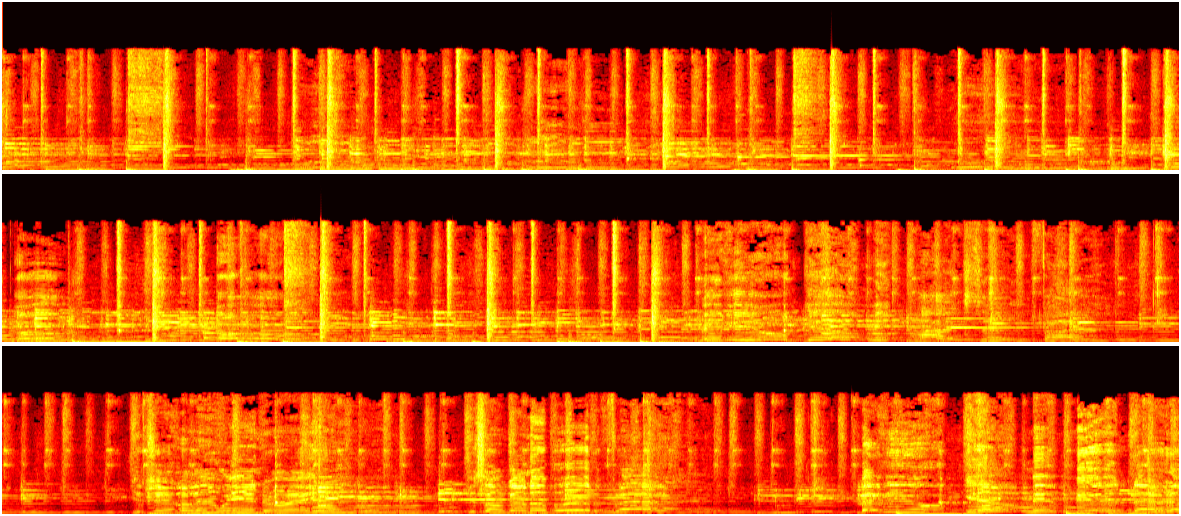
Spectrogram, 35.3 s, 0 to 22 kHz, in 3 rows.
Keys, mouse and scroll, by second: 0.3 shift+click, 0.7 shift+click, 1.5 x, 2.3 x, 3.1 middle click, 5.0 scroll up 1, 5.3 scroll down 2, 5.9 click, 7.9 g, 10.3-12.9 drag, 15.5 f, 16.7 g, 24.3-25.0 scroll up 5, 25.0 shift+middle click, 25.7-26.4 scroll down 1, 26.4-28.8 middle drag, 30.0 ctrl+z, 31.3 click, 31.7 click, 34.0 g.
